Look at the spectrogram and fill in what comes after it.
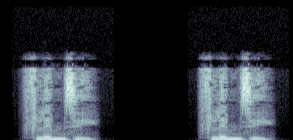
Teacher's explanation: It's not pronounced with an s sound, but it's closer to a zed sound.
